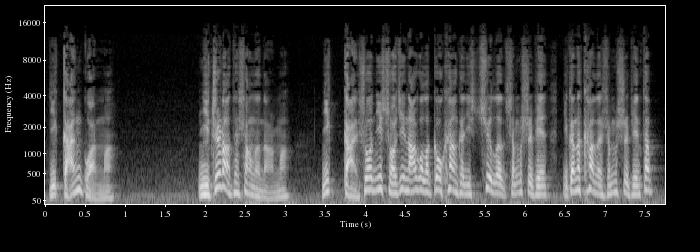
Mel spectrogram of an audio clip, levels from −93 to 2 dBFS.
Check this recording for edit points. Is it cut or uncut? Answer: cut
